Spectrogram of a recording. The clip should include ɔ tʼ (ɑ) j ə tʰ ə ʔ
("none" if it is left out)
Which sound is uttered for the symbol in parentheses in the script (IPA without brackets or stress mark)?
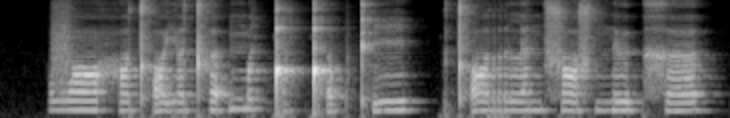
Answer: ɔ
